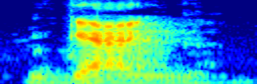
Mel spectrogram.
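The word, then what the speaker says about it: gangue: with minerals are collectively known as gang okay funny pronunciation impurities associated with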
